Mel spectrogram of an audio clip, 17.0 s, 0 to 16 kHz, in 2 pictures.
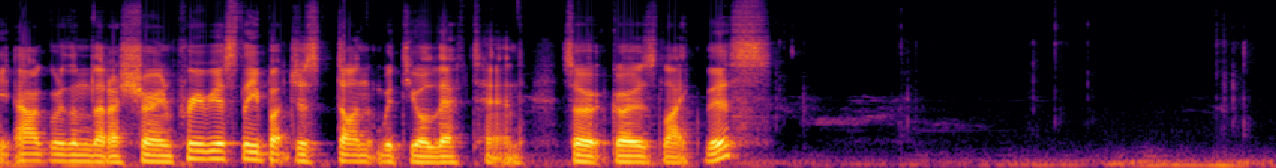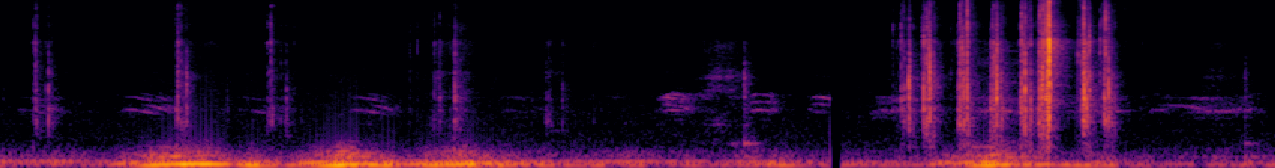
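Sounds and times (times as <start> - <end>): dull low thumps: 7.3 - 12.7
plastic cube clicks: 8.1 - 9.0, 14.4 - 16.0.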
